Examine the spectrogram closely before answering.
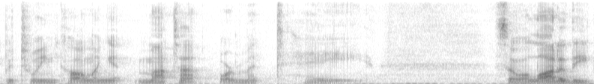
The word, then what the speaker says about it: MATE: talk about that name matei english-speaking people see it and they see ma te and they want to call it mate and the reason for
